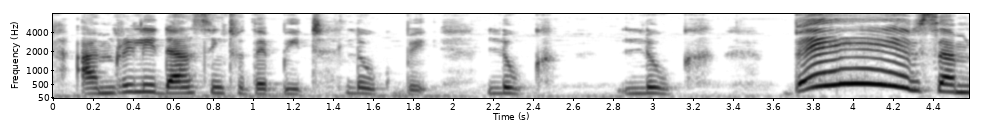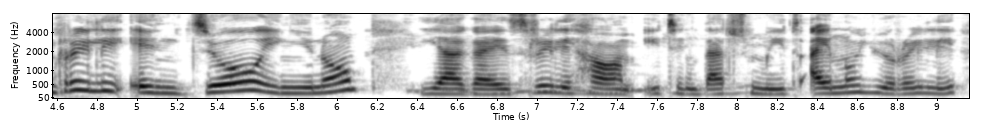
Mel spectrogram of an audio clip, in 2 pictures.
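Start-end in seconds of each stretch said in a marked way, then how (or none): 3.7-6.1 excited call. Real, not acted. Calls out while tipsy eating.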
